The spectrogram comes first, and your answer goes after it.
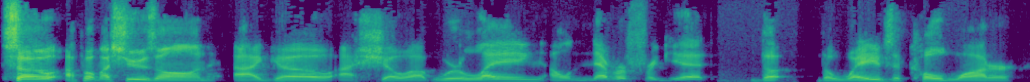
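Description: A man from Louisiana, a podcast guest, telling casual stories with lots of restarts and animated asides. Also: medium pitch, a little slow, highs cut off. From Louisiana, USA. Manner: rambling, animated anecdotes with frequent restarts. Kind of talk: casual storytelling conversation.

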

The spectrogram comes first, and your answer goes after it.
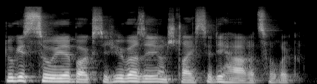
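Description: A man reading a first-person story aloud in a calm, measured way, now and then correcting himself mid-sentence. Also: mid-range voice. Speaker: story reader.

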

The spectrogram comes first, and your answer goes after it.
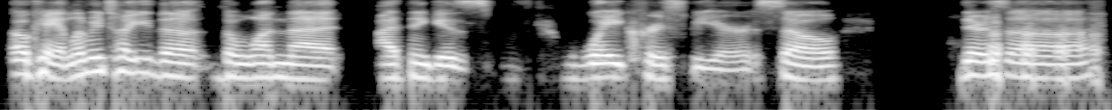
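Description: A young woman, a bartender, telling stories in a casual, animated chat full of fillers. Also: low voice, unhurried, a little hiss or hum. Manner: animated storytelling with many fillers. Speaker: guest bartender.

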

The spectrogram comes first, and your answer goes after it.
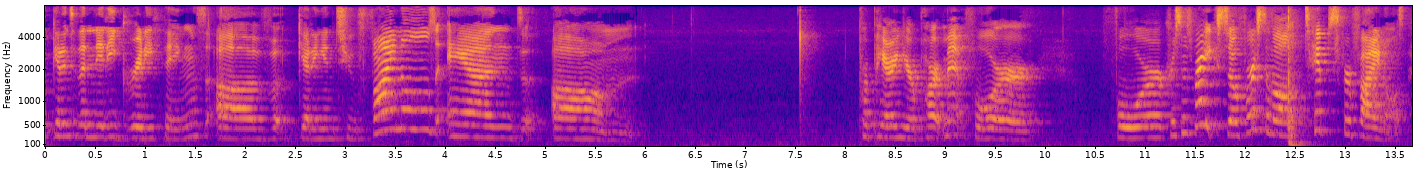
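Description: A woman's voice: a little high, lively intonation, slow pace, a bit bright. A young adult woman from Honduras co-hosting a casual student podcast, upbeat and playfully teasing. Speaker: podcast co-host, student community leader. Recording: echoey room.

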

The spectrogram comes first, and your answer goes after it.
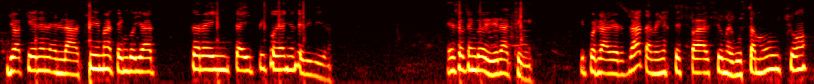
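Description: A woman's voice: a little high, a little mellow, dull audio, a little hiss or hum. Earnest woman in her fifties. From Buenaventura, Colombia. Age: 50s. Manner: earnest, impassioned, reflective. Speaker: local resident. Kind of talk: interview testimony.

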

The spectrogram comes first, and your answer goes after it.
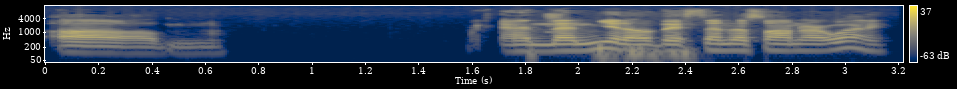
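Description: A man's voice: medium pitch, moderate pace. A man co-hosting a casual gaming podcast, rambling along and often tripping over his words. His voice sits in a middle register. The sound is dry and close, with no room echo. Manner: rambling, stumbles and restarts often. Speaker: podcast co-host. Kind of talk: casual chat about a video game.

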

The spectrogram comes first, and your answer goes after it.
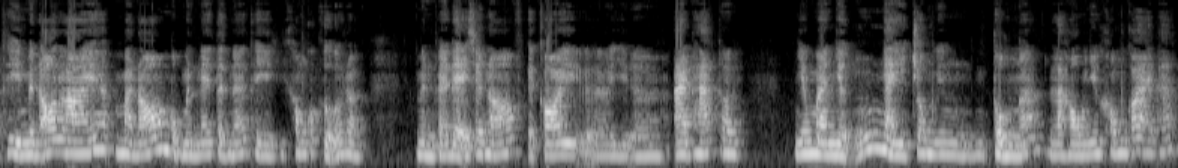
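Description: A woman's voice: medium pitch, a bit bright, far from the mic. Chatty woman giving parenting advice. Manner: chatty, mixes in English words. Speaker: parenting podcast host. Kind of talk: casual advice talk.

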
